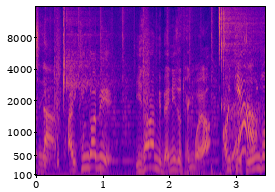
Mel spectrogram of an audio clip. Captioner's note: sudden curiosity sound effect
